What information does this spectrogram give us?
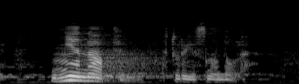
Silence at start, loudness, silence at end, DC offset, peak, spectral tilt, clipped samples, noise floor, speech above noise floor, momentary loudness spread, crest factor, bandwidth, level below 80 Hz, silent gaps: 0 s; -24 LUFS; 0.5 s; under 0.1%; -6 dBFS; -5.5 dB/octave; under 0.1%; -49 dBFS; 26 dB; 21 LU; 20 dB; 7.2 kHz; -76 dBFS; none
